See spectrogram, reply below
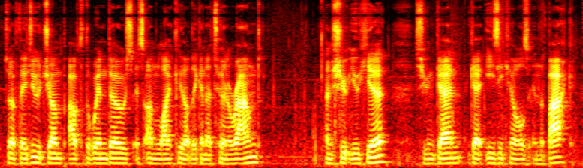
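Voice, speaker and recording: A man walking through video game tactics in a gameplay tutorial, explaining in a steady way that often repeats "again". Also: deep voice, a little fast, slight background noise. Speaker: gaming channel host.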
